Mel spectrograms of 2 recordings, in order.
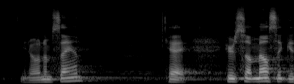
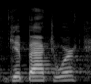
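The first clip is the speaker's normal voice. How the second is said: bossy command; 8 semitones higher, 8 dB louder than usual. Acted. Inner voices ordering you back.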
